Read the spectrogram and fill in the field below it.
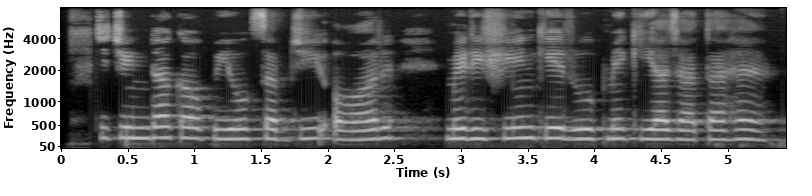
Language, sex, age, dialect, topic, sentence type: Hindi, female, 51-55, Hindustani Malvi Khadi Boli, agriculture, statement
